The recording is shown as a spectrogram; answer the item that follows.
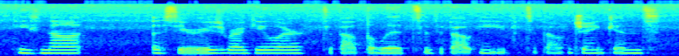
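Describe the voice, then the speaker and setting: Pitched high, a woman speaks at a moderate pace amid noticeable background noise. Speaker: fan vlogger. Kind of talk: casual fan monologue.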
